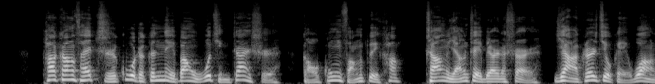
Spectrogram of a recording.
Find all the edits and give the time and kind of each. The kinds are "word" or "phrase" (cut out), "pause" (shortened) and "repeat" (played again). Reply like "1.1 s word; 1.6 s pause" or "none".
4.1 s pause; 5.5 s pause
